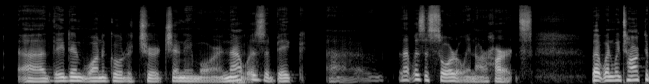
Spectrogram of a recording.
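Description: From 2.72 s, just after "that mm was a", the speech suddenly turns rushed at the same pitch: a time-stretched section, likely squeezed to 1.59 times speed.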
